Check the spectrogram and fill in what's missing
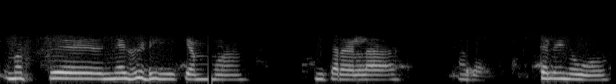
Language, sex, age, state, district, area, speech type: Kannada, female, 18-30, Karnataka, Dharwad, urban, conversation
